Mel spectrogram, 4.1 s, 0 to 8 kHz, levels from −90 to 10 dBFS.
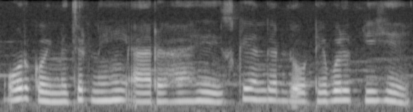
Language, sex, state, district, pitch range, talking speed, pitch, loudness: Hindi, female, Bihar, Darbhanga, 195-220 Hz, 190 wpm, 210 Hz, -14 LUFS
